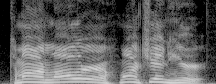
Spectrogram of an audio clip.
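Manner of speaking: high, loud pressing call; urgent plea. A narrator's reading. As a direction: demand he come now. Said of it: "he sounded urgent".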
